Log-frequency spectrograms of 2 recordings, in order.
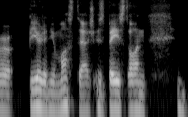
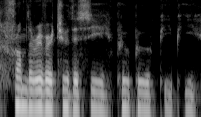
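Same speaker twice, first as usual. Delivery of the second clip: put-on French-accented delivery. Repeating a joke line to the other speaker; french accent. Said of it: "That's also perfect in a French accent".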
